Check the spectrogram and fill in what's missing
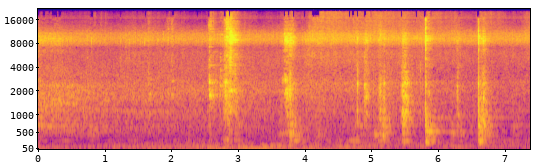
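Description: Spice paste sautéing and being stirred in oil in a pan for green fenugreek curry, giving a faint steady sizzle with scattered clinks of a spoon against the pan later on, close by, with no talk.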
